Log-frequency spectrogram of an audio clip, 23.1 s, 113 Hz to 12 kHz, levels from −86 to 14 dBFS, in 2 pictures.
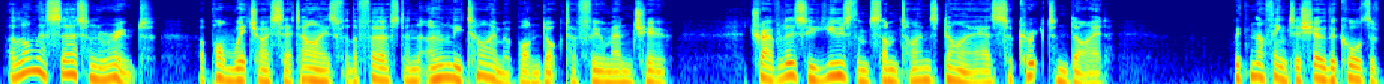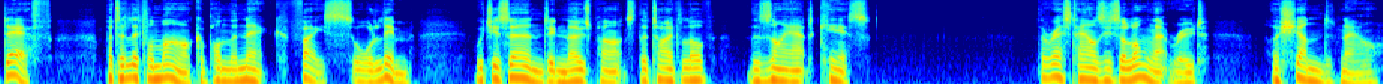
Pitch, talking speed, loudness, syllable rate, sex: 135 Hz, 170 wpm, -18 LUFS, 5.3 syllables/s, male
